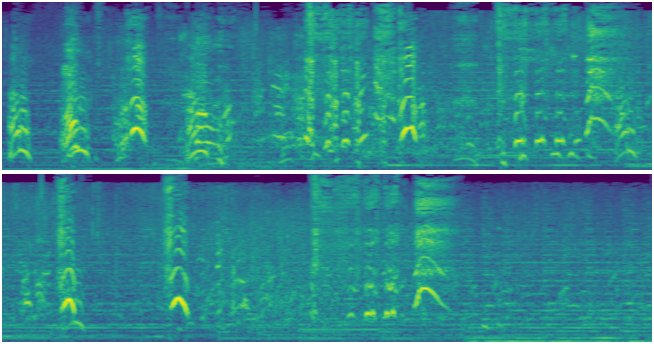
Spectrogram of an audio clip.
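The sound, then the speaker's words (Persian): A voice imitates a hunting dog's barking with short, yelping woofs repeated over several seconds, mixed with chuckling and laughter, fairly loud. “من یه سگ شکاریم. هاپ. پس منم یه سگ شکاریم.”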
